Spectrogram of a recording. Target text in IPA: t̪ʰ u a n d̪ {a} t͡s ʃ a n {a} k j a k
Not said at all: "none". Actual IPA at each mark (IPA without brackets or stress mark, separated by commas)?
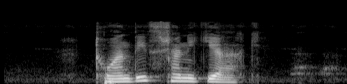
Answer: i, i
